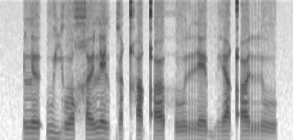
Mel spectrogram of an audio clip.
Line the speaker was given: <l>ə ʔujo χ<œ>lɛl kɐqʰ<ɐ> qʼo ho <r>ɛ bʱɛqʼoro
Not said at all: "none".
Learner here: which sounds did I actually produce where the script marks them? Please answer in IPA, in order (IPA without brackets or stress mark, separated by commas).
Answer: l, ə, ɐ, r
